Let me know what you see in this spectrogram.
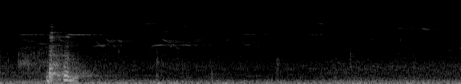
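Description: Small birds chirping and whistling in short repeated calls over a steady low outdoor rumble, with one short burst of a person's voice about half a second in.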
